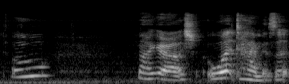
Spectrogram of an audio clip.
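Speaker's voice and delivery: speaking through a yawn. Talking to viewers at seven o'clock after a rough day: yawning. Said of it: "I'm yawning so bad".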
